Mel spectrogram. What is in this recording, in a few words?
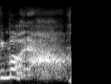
echo fast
